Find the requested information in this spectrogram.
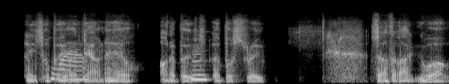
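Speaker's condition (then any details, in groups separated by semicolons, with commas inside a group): Vocal cord cancer, head and neck cancer, right vocal cord; earlier voice croaky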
